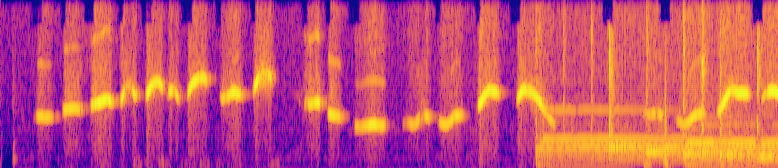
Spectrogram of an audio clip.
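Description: A person whistles a wavering tune in short, separate notes, clear and distinct. In the last few seconds a dense, buzzing harmonic sound joins in beneath the continuing whistle.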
